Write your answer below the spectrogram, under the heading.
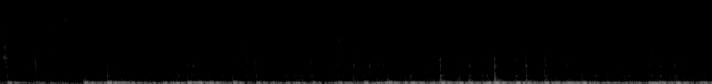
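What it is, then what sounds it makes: Whole pineapple. Fingertips tap quickly and irregularly on the scaly rind of a whole, solid pineapple lying on a table, while a palm rubs across the rind. Short, dry clicks stand out over a steady, soft low rumble from the rubbing. Each tap dies away almost at once.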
